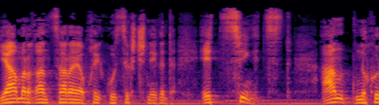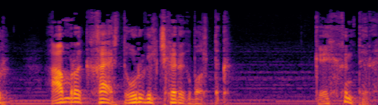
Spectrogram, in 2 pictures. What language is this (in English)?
Turkish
